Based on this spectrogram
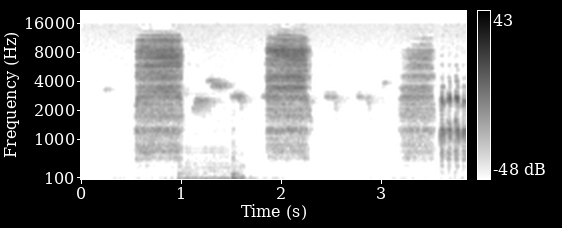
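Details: Barn owl nest in Cabañeros National Park, with a female, two chicks aged one and four days, and a mouse being eaten. Three rasping hisses interleaved with soft high twitters, low shuffling thumps, and a closing burst of rapid chattering notes.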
